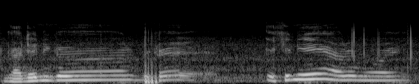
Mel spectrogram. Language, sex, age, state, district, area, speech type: Assamese, male, 60+, Assam, Nalbari, rural, spontaneous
